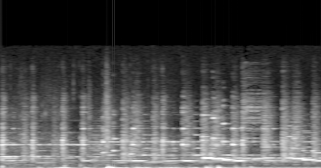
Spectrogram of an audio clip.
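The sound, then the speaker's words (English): A telephone ringtone plays steadily throughout, a bright repeating tonal pattern over a low background rumble, with one brief low thump partway through. “Phones are not supposed to ring this time of day.”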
